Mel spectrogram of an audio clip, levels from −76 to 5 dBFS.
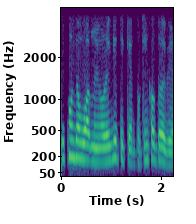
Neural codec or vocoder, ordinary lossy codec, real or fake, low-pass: none; none; real; 3.6 kHz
